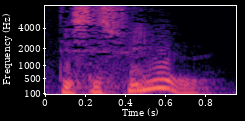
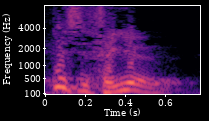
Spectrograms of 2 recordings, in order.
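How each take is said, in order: First: It sounds warm and friendly. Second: It sounds curt and dismissive.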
